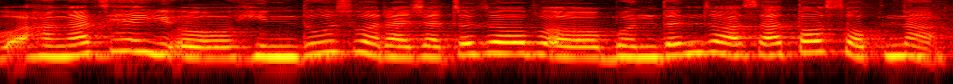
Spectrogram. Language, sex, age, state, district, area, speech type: Goan Konkani, female, 18-30, Goa, Canacona, rural, spontaneous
